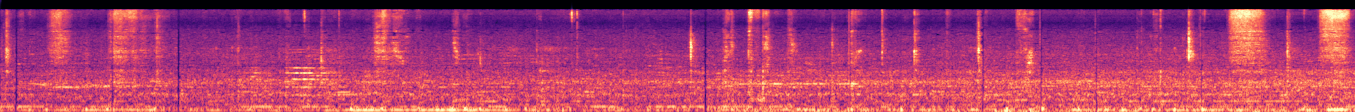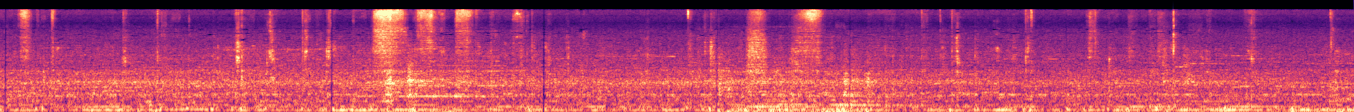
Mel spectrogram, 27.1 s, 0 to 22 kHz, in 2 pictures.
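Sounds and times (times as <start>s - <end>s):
steady low rumble: 0.0s - 27.0s.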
